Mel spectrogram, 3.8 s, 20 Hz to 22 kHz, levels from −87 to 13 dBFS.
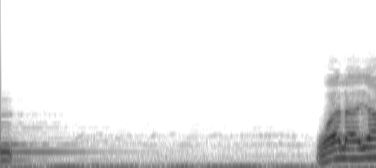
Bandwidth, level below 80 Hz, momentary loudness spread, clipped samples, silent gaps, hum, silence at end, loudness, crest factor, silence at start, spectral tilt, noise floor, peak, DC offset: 5.2 kHz; -36 dBFS; 29 LU; under 0.1%; none; none; 0 s; -17 LUFS; 20 dB; 0 s; -6.5 dB/octave; -41 dBFS; -2 dBFS; under 0.1%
